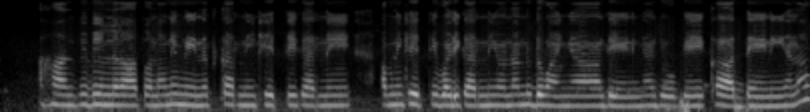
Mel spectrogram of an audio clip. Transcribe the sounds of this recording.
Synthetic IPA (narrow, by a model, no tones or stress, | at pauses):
ɦãːɲd͡ʒiːd̪ɪnɾaːt̪ʊnãːneːmeːnət̪kəɾniːkʰeːt̪iːkəɾniː | əpniːkʰeːt̪iːbəɽiːkəɾniːʊnãːnũːd̪əʋaːijãːd̪eːɽ̃ijãːd͡ʒoːbiːkʰaːd̪eːɽ̃ĩːɦɛːnaː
